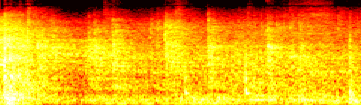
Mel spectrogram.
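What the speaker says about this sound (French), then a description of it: "Ouvre la porte de garage" A garage door opens on a controller command, giving a steady mechanical rumble and rattle with a few faint clanks. The sound runs continuously and fairly close, with no talking.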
